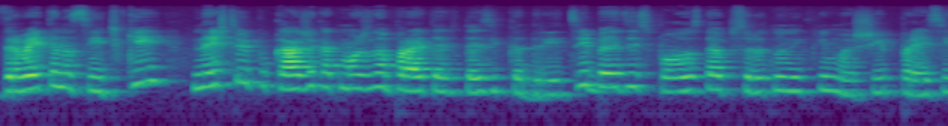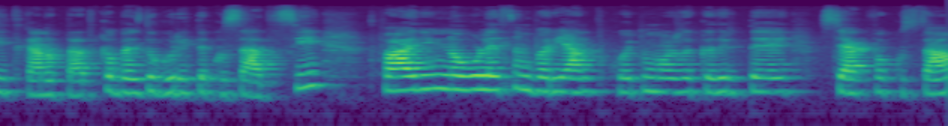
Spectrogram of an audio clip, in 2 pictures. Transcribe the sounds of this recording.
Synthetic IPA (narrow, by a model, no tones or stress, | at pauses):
zd̪ɾɐvɛjt̪ɛnɐsit͡ʃki | nɛʃt̪ovipokaʒəkakmɔʒɛd̪ənɐpɾavit̪ɛlit̪ɛzikɐd̪ɾit̪sibɛzd̪ɐispɔlˠzvɐt̪ɛɐpsolʲut̪nonʲikə̥kvimɐʃipɾɛsiːt̪ɐ̥kanɐt̪at̪ə̥kəbɛzd̪ɐɡʊɾit̪ɛkʊsat̪ə̥sit̪ovaɛːd̪inmnɔɡʊlɛsɛnvɐɾiant̪̚po̥kɔjt̪omɔʒd̪ɐkɤd̪ɾit̪ɛfsʲjakəkvɐkʊsa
